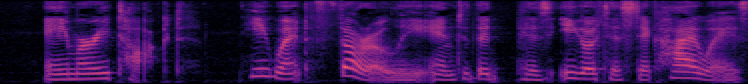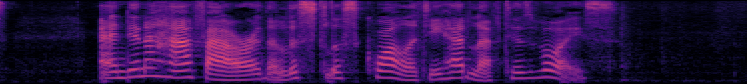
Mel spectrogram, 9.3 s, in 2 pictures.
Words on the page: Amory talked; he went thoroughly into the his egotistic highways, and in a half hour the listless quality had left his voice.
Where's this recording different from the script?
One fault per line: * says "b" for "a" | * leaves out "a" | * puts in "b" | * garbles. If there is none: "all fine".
all fine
